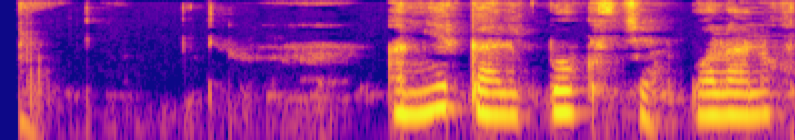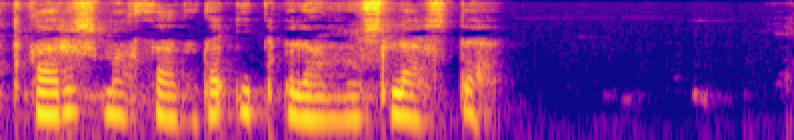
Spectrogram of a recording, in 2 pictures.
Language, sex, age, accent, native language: Uzbek, female, 19-29, Surxondaryo, Uzbek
